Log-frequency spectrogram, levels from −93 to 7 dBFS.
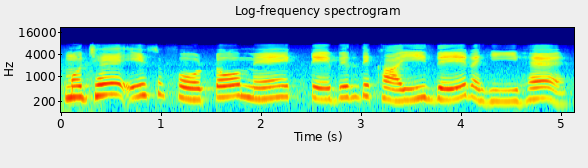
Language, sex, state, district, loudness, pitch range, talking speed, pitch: Hindi, female, Madhya Pradesh, Katni, -15 LUFS, 230-270 Hz, 115 wpm, 255 Hz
